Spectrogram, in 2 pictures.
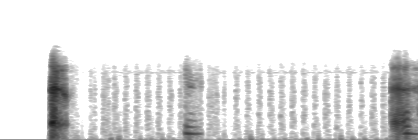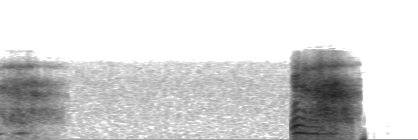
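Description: Four brief voiced gulping sounds separated by silence, some with a trailing breath; hiccups.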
